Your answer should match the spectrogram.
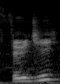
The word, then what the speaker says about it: Fuji: in fuji mount fuji because it has an f and it's very close to that f sound everyone just leaves it as foo and it's quite a strong sound in english in japanese it's it's a softer sound it's more of a it's like you make an f but then let the air go before you've closed it off so fujitan and that's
